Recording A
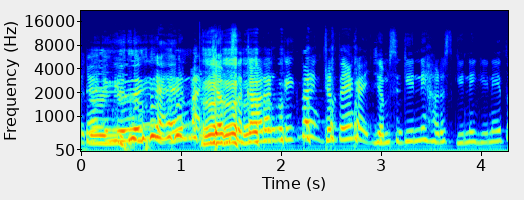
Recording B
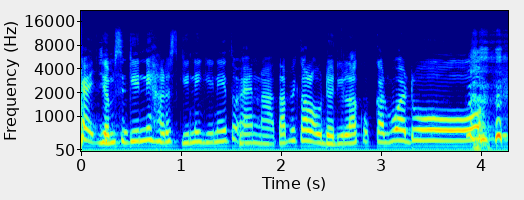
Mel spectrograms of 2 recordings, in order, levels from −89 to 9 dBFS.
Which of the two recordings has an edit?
A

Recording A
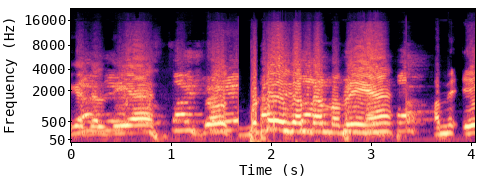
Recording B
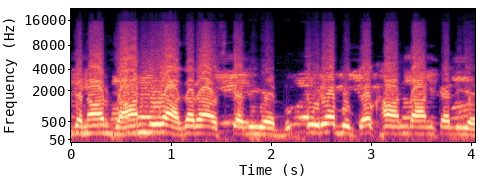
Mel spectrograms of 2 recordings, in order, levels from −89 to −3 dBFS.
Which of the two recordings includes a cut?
A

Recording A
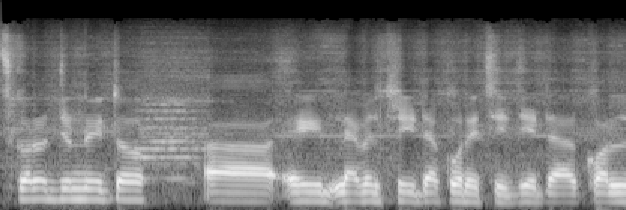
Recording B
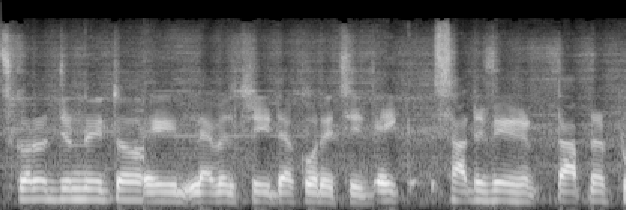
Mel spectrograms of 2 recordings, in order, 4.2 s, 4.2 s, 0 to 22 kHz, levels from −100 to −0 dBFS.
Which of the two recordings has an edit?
B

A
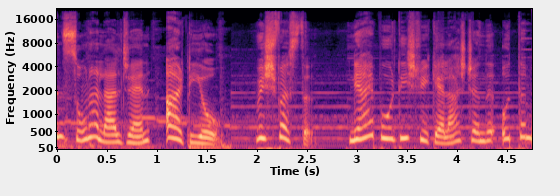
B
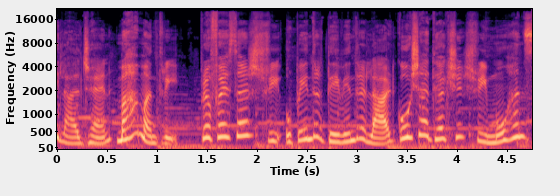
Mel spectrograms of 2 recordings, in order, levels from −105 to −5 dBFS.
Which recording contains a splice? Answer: A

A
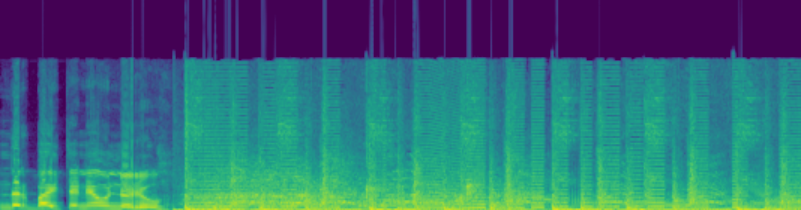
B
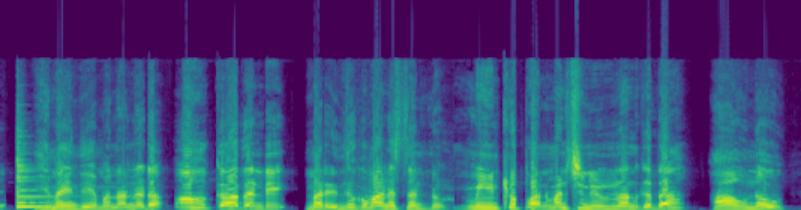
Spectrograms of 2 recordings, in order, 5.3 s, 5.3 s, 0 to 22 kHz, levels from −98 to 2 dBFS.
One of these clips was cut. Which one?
B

